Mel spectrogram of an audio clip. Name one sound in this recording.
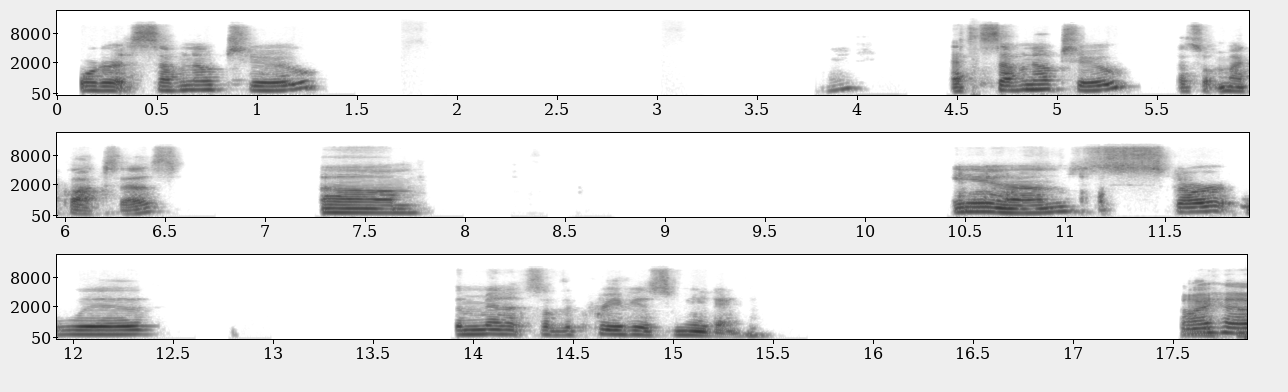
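A middle-aged woman speaks calmly over an online call, in short phrases with pauses.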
